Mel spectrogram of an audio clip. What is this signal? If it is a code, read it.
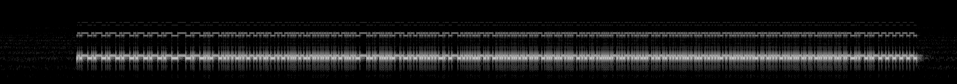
NAVTEX (SITOR-B), 100 baud, 170 Hz shift, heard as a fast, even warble, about 1360 Hz centre. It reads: ZCZC PA26 CONTAINER ADRIFT IN PSN 07-31S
